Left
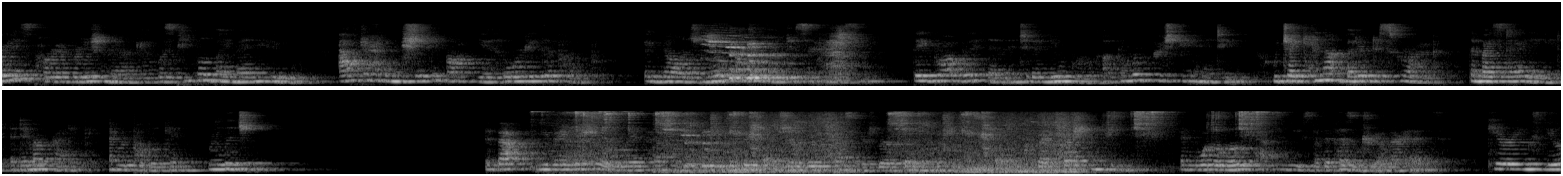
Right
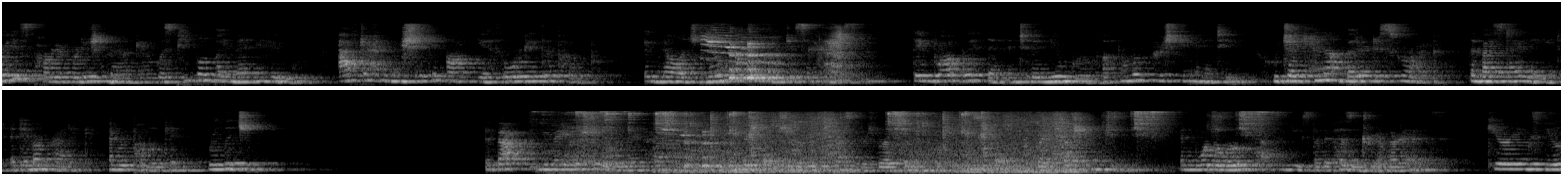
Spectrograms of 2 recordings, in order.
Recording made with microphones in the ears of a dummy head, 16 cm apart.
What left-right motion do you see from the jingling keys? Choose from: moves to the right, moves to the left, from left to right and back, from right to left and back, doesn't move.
from left to right and back.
